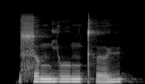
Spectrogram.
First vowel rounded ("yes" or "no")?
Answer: yes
